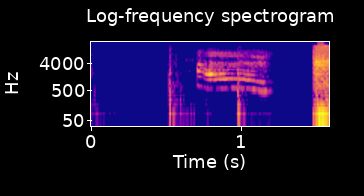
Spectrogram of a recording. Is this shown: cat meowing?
yes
